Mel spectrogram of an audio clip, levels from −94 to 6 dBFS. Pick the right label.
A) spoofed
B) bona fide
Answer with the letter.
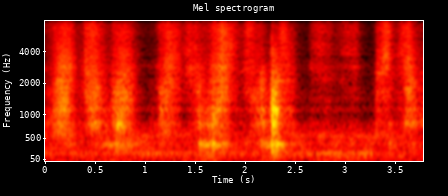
A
